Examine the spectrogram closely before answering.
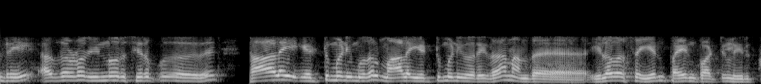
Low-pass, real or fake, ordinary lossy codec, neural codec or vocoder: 3.6 kHz; real; none; none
